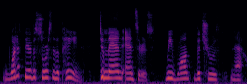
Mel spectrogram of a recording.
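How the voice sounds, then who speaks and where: A woman's voice: high-pitched, measured pace. A woman acting in an audio drama as an earnest, dutiful young pony daughter. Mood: grave, reading aloud.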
